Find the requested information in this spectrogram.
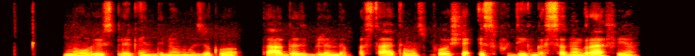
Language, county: Lithuanian, Kaunas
